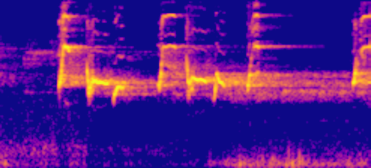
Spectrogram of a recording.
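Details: White-rumped shama morning master song for provoking silent birds: a ringing held whistle punctuated about every half second to second by loud, sharp rising flicks, with faint low noise beneath.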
